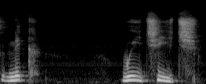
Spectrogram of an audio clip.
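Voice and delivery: Vujicic said as "wee-cheech"; preferred pronunciation. Shown as a demonstration. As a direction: say Vujicic with a W start, falling at the end, "wee-cheech". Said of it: "Nick himself introduces him as".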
